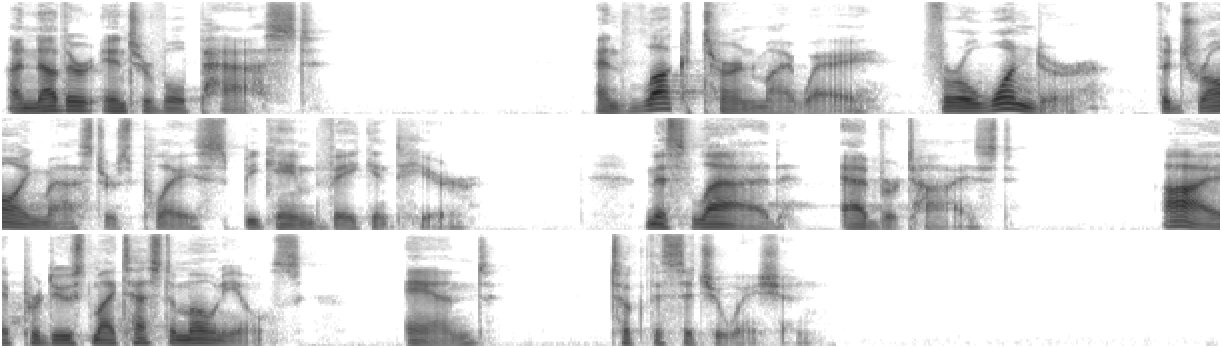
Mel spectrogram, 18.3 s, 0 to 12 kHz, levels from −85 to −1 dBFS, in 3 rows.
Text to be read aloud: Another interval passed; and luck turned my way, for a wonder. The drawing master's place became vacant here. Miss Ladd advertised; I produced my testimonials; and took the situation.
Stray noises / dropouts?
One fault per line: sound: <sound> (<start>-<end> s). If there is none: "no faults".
no faults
